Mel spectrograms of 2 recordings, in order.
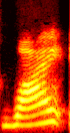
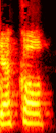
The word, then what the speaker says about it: Yakult: Yes, it's Yakult. So it's like a yogurt type of milk, berry. – Yakult. – And the same consistency. Yeah. – Yakult. – Yakult. Then you got to say it like a Yakult.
